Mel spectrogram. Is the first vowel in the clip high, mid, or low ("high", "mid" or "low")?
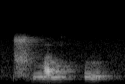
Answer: high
